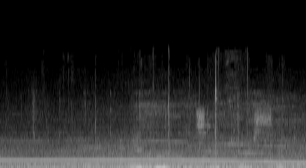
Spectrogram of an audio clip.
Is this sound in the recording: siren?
yes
